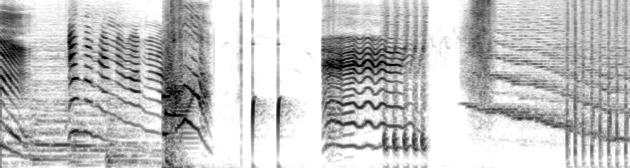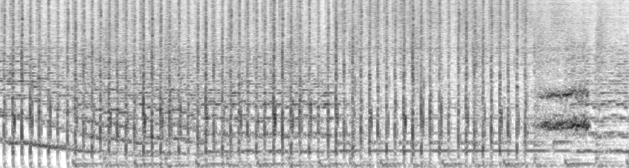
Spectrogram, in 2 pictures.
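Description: Cartoon sound effects: short squeaky sliding tones and a few sharp clicks, then a long falling whistle that settles into a steady low hum under rapid, even ticking.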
